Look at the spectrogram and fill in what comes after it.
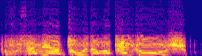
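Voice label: left wing, mood high, French; War Thunder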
